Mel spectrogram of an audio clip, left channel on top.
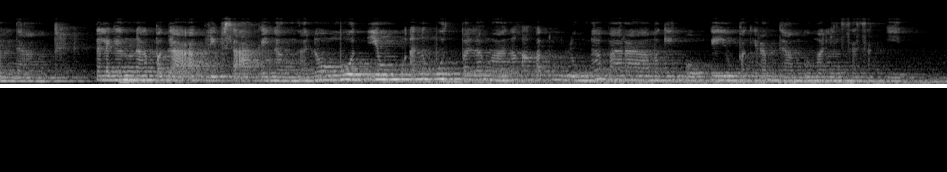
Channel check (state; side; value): silent; right; digital silence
